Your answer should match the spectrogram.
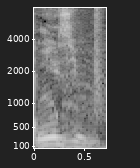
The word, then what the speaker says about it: Mewzu: Is that how you pronounce it, though? – Yeah, Muzu. – Muzu. – Muzu, yeah. I discovered this song last week, yo. – Muzu. – Muzu. – Muzu. – Oh, this is like, did you watch Pokemon? – Yes. – You know, Mewtwo. Yeah, that's how you say it.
